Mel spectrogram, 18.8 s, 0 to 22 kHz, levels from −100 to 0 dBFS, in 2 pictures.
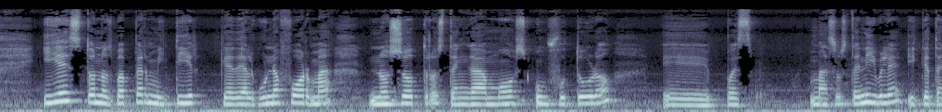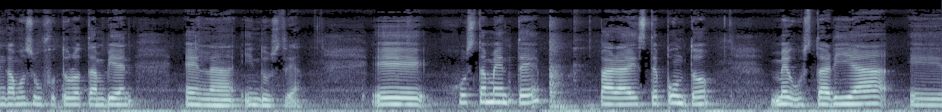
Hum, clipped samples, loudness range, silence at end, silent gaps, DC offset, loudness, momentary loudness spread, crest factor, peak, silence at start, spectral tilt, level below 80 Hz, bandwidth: none; under 0.1%; 3 LU; 0 s; none; under 0.1%; -22 LUFS; 12 LU; 14 dB; -6 dBFS; 0 s; -5.5 dB/octave; -38 dBFS; 16 kHz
